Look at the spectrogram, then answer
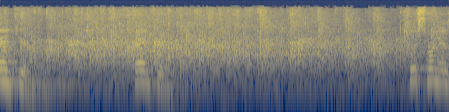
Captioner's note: applause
